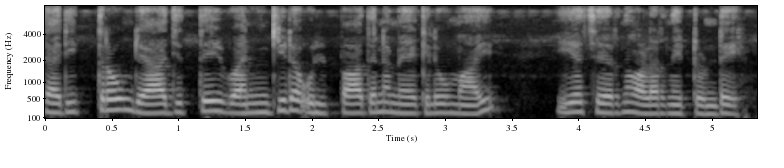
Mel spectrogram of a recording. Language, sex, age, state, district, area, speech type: Malayalam, female, 45-60, Kerala, Palakkad, rural, spontaneous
